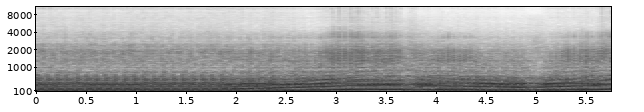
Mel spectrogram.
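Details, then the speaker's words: 2020 Ford Mustang 5.0 V8 just after Pypes long tube header install, first fire-up: deep, lumpy burble with free revs rising and falling cleanly, no ticks or exhaust-leak puffing; healthy start and rev. "So yeah, I'll go back to the top, put that stuff back on, and we'll do a fire up and see what she sounds like."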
